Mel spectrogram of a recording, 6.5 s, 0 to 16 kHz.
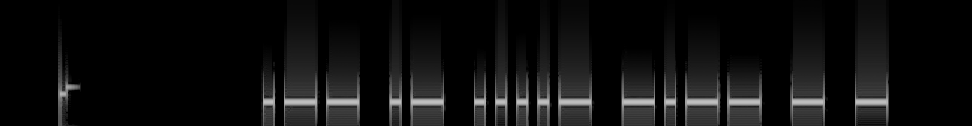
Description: Morse code, heard as a keyed tone, about 17 wpm, 700 Hz. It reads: WA4YTT
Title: USA Call Signs 17wpm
